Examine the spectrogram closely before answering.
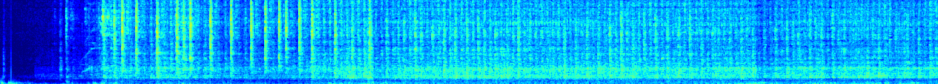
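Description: A sawmill engine runs with a steady roar.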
